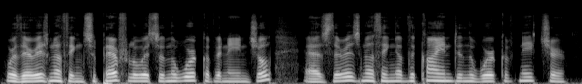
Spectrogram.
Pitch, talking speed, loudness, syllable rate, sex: 150 Hz, 235 wpm, -17 LUFS, 6.1 syllables/s, male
